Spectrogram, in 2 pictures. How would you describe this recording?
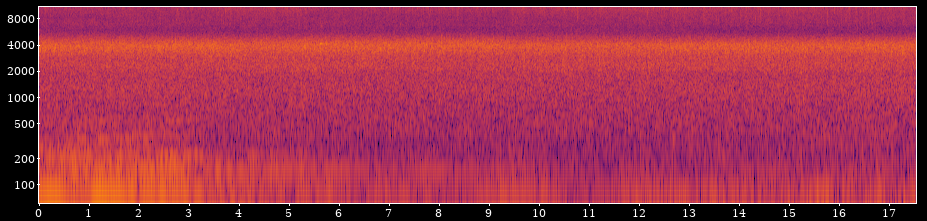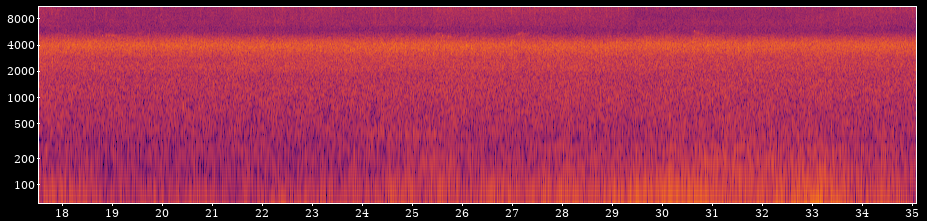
Below the viaduct, The sound of water streams, Traffic Sound, Bird calls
